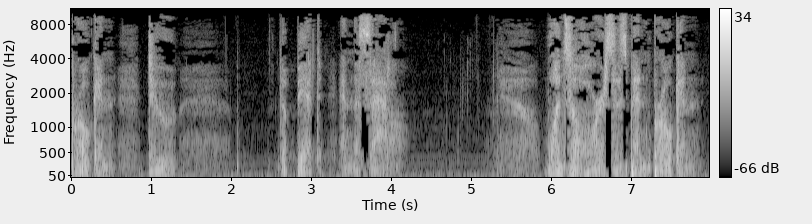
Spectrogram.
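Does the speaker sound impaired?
Yes: vocal cord paralysis, unilateral.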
